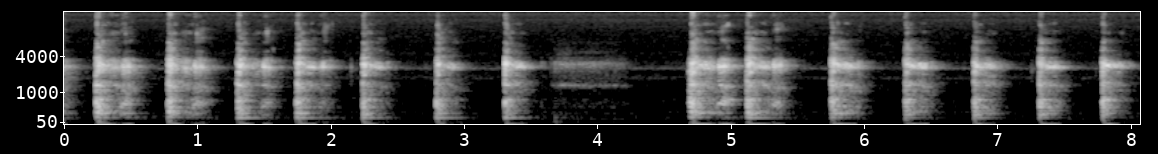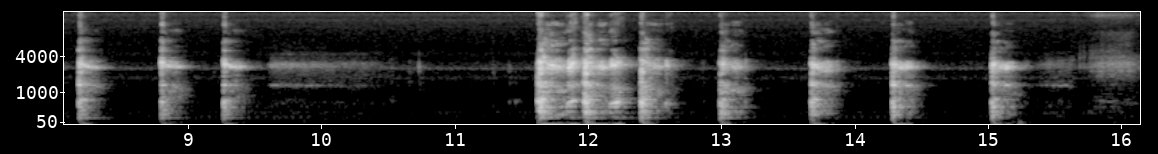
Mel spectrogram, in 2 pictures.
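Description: A man's coughing fit: three runs of rapid, hacking coughs, about two a second, each run starting loud and growing weaker, with short breaths drawn in between.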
